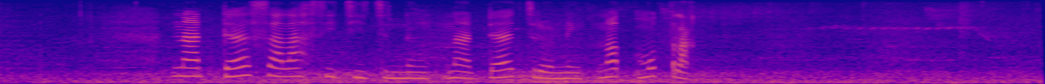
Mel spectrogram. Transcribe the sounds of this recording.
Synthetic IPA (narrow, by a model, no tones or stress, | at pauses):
naɖ̥a̤salahsid̥ʒ̥i̤d̥ʒ̥ə̤nəŋnaɖ̥a̤d̥ʒ̥ɾo̤nɪŋnɔt̪̚mut̪lak̚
